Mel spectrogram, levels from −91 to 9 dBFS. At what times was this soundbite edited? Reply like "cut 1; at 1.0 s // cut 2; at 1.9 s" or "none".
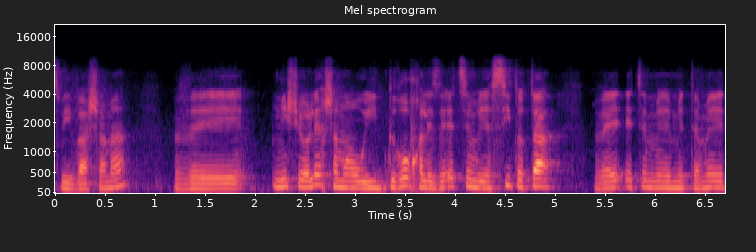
none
